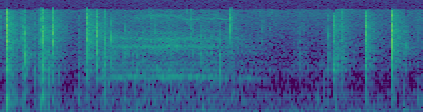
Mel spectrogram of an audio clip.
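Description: Faint crinkling and clicking of a popcorn bag being handled as someone struggles to pull it open.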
